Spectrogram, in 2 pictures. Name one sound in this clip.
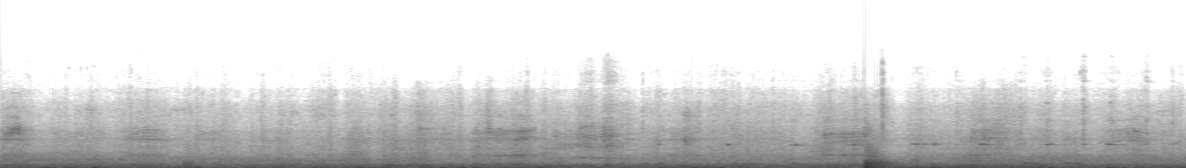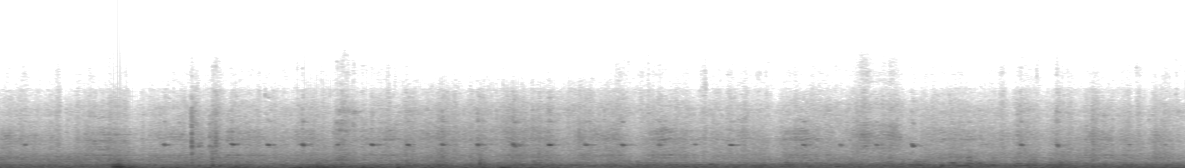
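Bicycle tyres roll over a city street.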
